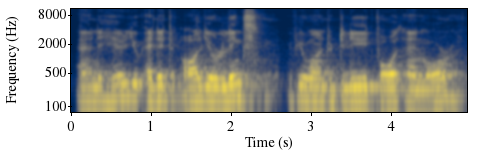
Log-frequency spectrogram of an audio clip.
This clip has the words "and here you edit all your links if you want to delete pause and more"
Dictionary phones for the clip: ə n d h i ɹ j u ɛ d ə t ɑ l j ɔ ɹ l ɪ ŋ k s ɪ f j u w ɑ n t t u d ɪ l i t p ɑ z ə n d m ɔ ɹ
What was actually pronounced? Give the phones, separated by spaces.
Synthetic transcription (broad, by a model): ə n d h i ɹ j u ɛ d ə t ɑ l j ɔ ɹ l ɪ ŋ k s ɪ f j u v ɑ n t t u d ɪ l i t f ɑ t ə n d m ɔ ɹ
